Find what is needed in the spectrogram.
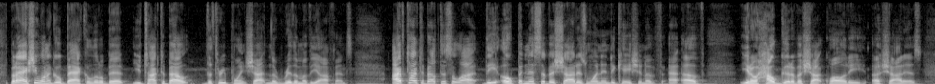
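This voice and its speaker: A man's fairly high voice at a very fast pace with very wide pitch swings, the sound dry and close with no echo, on a very clean recording with a silent background. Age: 30s. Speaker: sports podcast host. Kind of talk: casual chat. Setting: studio with live streaming audience.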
